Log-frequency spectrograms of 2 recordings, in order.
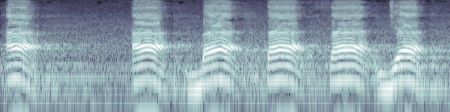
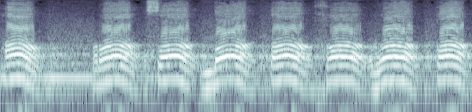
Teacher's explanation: Untuk fathah pada huruf tipis bunyinya a, ba, ta, tha, ja. Untuk fathah pada huruf tebal bunyinya o, ro, so, do, to, kho, ro, ko.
